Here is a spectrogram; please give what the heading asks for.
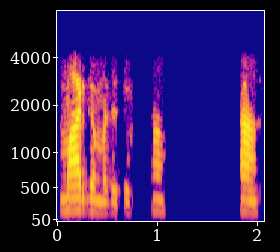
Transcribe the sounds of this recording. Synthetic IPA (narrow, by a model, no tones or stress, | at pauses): maːɾɡɐmɐd̪ɐt̪ːuhãː | ɦãː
